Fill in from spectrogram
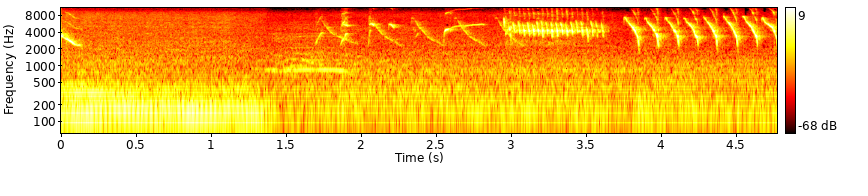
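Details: Canary song used for training canaries to sing: after a low hum, scattered high chirps and thin sweeping notes, then a bright buzzy burst and a fast run of repeated downward-sweeping notes.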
